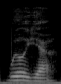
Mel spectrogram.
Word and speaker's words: will you: you with a request it's often pronounced as willya example quit that tapping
